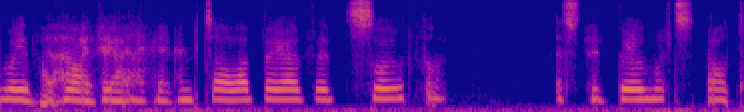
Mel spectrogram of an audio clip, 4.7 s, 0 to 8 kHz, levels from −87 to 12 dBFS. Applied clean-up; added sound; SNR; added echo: neural diffusion model UNIVERSE++.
